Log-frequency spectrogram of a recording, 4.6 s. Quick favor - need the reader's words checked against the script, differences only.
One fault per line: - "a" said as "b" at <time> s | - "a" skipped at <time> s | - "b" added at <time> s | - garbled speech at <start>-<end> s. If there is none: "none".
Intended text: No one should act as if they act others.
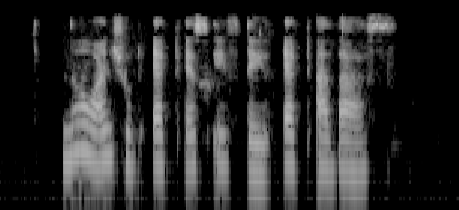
none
